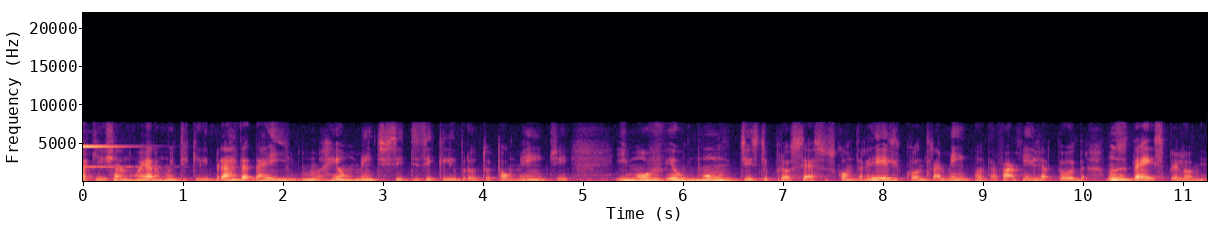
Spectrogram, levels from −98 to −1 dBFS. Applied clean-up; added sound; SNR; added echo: none; Bicycle bell; 11 dB; none.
